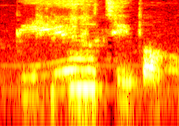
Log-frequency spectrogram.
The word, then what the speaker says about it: beautiful: The A is silent. B-U-T, full. B-U-T, full. Beautiful.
